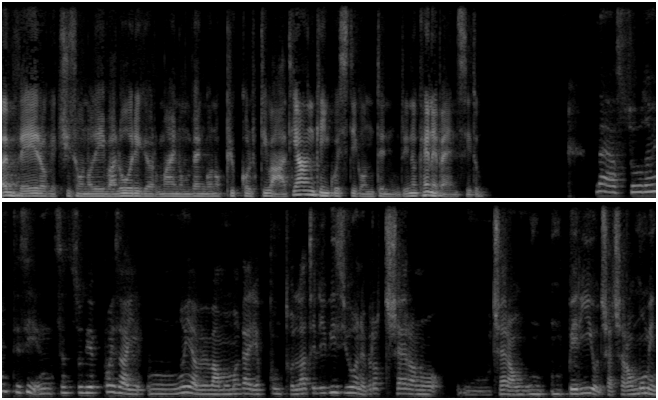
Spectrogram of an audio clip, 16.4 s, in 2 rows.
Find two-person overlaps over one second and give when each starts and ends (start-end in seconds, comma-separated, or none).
none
